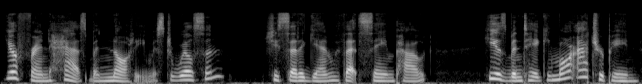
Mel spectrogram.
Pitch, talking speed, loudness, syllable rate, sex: 195 Hz, 185 wpm, -20 LUFS, 4.9 syllables/s, female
